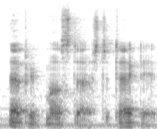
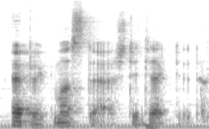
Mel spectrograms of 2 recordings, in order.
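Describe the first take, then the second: First: It is said in a robotic alert voice. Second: It is said in his normal voice.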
